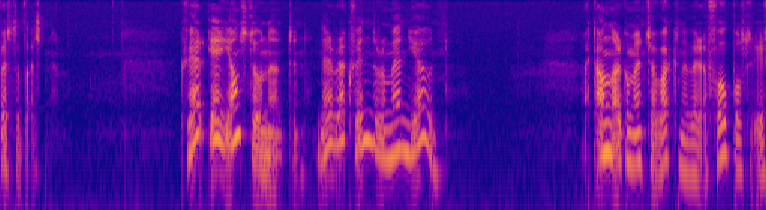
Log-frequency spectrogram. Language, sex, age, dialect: Faroese, female, 61+, Suðurstreymoy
